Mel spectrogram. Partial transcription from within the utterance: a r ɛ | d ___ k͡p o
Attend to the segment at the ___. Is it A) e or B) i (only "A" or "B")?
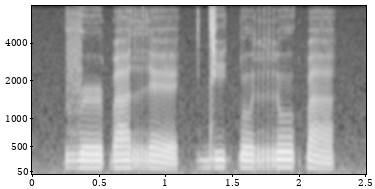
B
